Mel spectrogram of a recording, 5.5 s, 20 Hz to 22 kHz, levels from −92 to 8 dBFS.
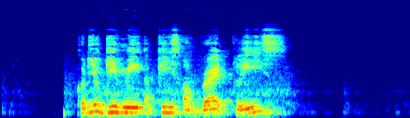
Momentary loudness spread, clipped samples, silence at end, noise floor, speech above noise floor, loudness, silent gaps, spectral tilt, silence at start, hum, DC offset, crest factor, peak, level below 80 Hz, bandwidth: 13 LU; under 0.1%; 1.7 s; -82 dBFS; 67 dB; -16 LUFS; none; -6 dB/octave; 1.05 s; none; under 0.1%; 16 dB; -2 dBFS; -52 dBFS; 9.2 kHz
